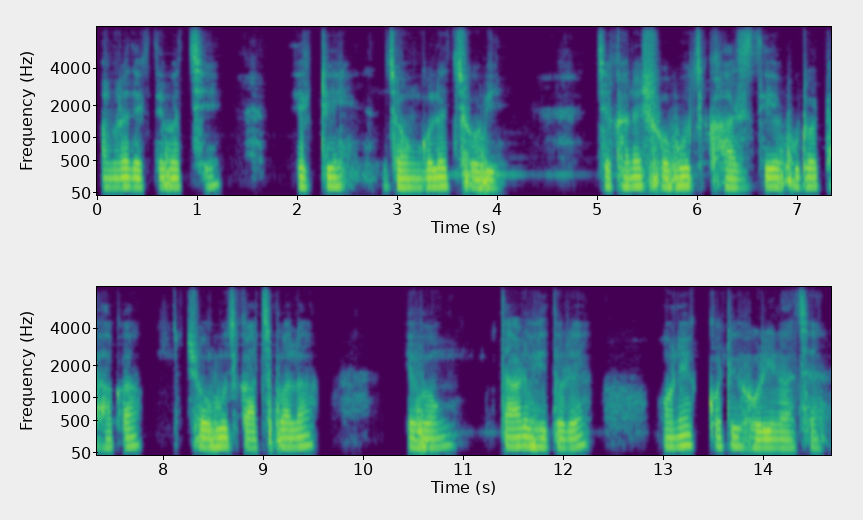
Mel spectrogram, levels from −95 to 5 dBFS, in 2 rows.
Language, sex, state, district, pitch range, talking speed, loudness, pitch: Bengali, male, West Bengal, Dakshin Dinajpur, 115-125 Hz, 100 wpm, -16 LUFS, 120 Hz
